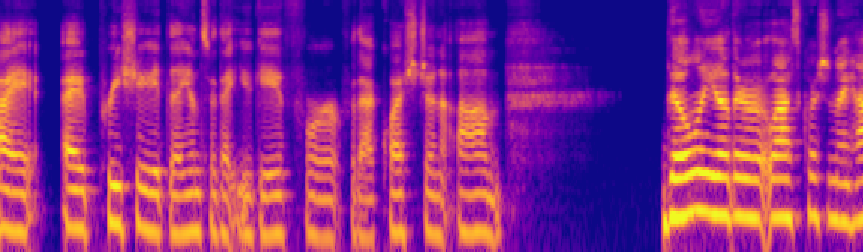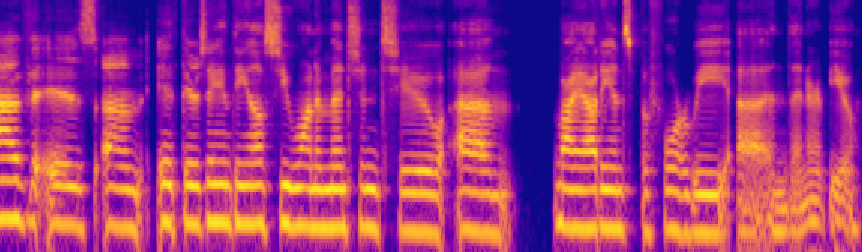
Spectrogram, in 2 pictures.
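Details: Adult speaker in an interview; ordinary speech.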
